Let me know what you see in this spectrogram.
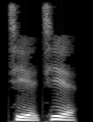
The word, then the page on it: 姐姐: jie jie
